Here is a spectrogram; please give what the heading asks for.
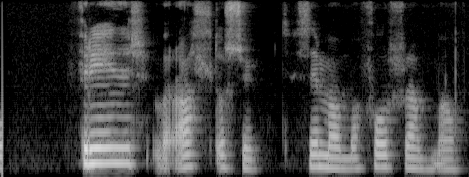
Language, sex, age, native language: Icelandic, female, 14, Icelandic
